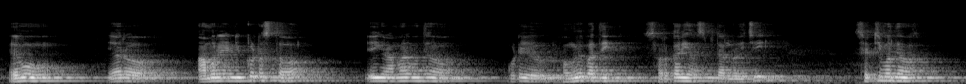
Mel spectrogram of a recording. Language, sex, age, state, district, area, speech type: Odia, male, 60+, Odisha, Khordha, rural, spontaneous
